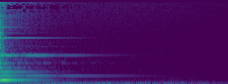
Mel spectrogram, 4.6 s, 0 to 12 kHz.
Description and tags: Gomme longue 36 E3
Some eraser pieces stuck in piano strings, with an aluminum foil wrapped around sometimes, recorded with Tascam DP008.
Des bouts de gomme sont coincés dans les cordes pour faire ressortir des harmoniques. Il y a aussi un peu de papier alumnium enroulé autour de certaines cordes. Le tout est capté par le bon vieux Tascam DP008.
piano, prepared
